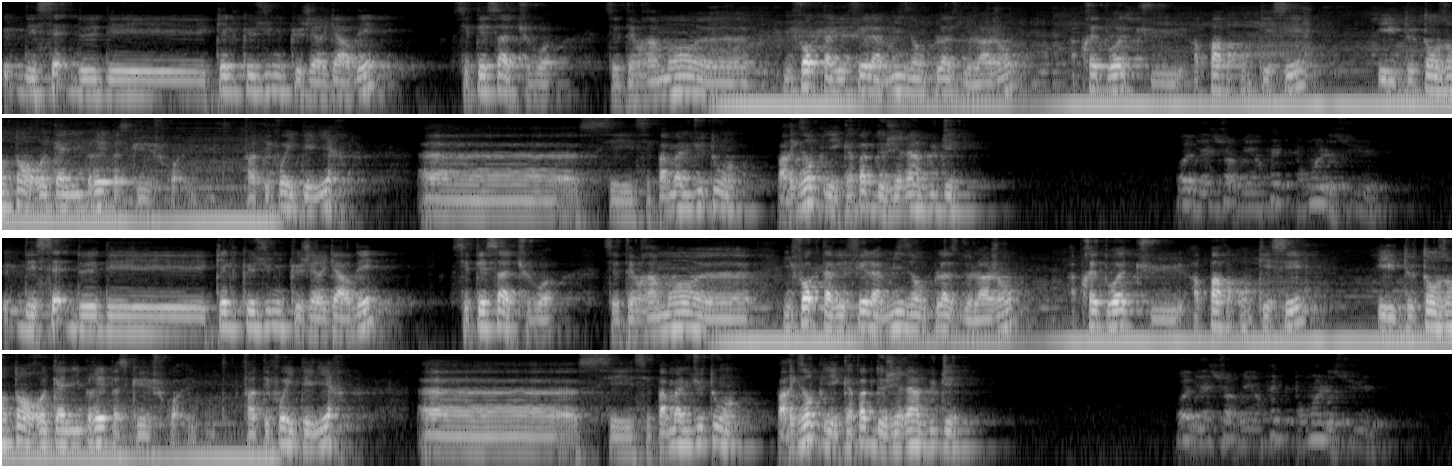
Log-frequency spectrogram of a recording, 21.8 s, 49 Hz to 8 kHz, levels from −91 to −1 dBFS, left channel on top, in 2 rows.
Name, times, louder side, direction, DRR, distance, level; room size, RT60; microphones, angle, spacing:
voice 1, 0.0-2.9 3.4-4.2 4.5-7.7 8.0-9.8 10.3-13.5 14.0-16.4 16.7-18.1, right 3 dB, 75° right, 6 dB, 0.9 m, -30 dB
sound 1, 5.3-12.9, left 1 dB, 35° left, 5.2 m, -38 dB
voice 2, 19.7-21.2, equal, 55° right, 2 dB, 5.9 m, -48 dB
26.5 x 19.5 x 2.5 m, 0.76 s
head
